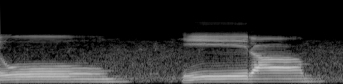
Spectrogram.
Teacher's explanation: जिन स्वरों के उच्चारण में हरस्व स्वर से तिगुना समय लगता है उन्हें प्लुत स्वर कहते हैं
